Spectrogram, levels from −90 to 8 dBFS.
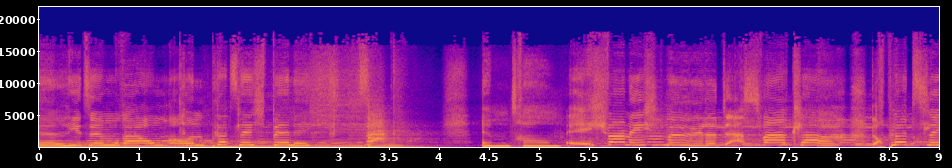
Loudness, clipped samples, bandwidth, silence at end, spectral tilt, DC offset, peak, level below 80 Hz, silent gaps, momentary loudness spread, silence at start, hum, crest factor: -20 LUFS; under 0.1%; 18 kHz; 0 s; -3.5 dB/octave; under 0.1%; -2 dBFS; -36 dBFS; none; 5 LU; 0 s; none; 18 dB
